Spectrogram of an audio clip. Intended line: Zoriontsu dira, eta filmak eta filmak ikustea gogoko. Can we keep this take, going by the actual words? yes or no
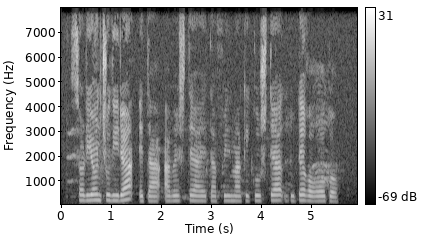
no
